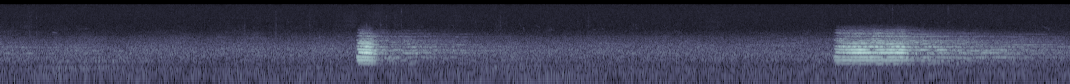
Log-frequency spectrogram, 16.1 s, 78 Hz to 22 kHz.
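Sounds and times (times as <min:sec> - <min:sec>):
train horn blast: 0:05.3 - 0:07.4, 0:12.5 - 0:16.0.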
